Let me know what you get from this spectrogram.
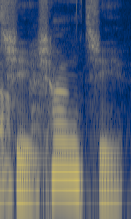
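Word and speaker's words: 尚气: 샹치 아니 근데 중국어 발음 중에 혀를 안으로 마는 게 있지 않습니까? 쌍이 말아야 됩니다. 샹, 사실. 샹. 샹. 안으로 예. 알 발음 하듯이 네네네.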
